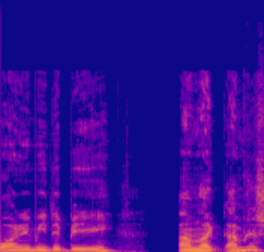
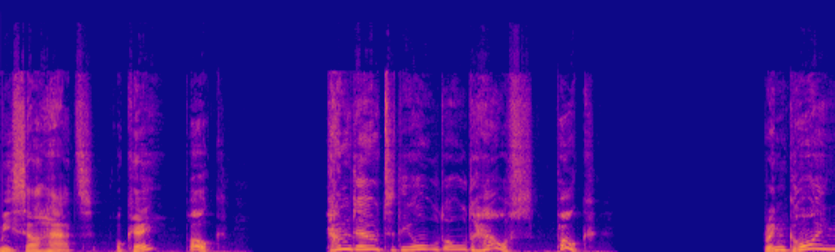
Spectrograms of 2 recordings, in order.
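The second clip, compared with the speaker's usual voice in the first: squeaky, very high, silly voice; 11 semitones higher than usual. Voicing a hat seller calling customers: hat seller character voice. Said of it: "I do not have any regrets doing that voice".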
